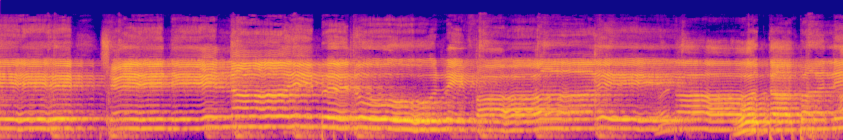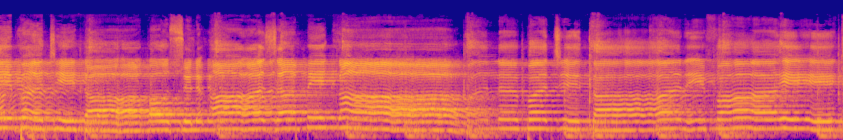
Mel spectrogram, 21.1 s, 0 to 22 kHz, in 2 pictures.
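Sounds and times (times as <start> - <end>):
frame drums beating: 0.0 - 4.9, 5.6 - 21.0.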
